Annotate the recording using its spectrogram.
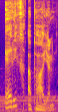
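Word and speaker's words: ארך אפים: En hebreo, la frase lento para la ira se pronuncia erich apayan, literalmente de larga nariz.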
